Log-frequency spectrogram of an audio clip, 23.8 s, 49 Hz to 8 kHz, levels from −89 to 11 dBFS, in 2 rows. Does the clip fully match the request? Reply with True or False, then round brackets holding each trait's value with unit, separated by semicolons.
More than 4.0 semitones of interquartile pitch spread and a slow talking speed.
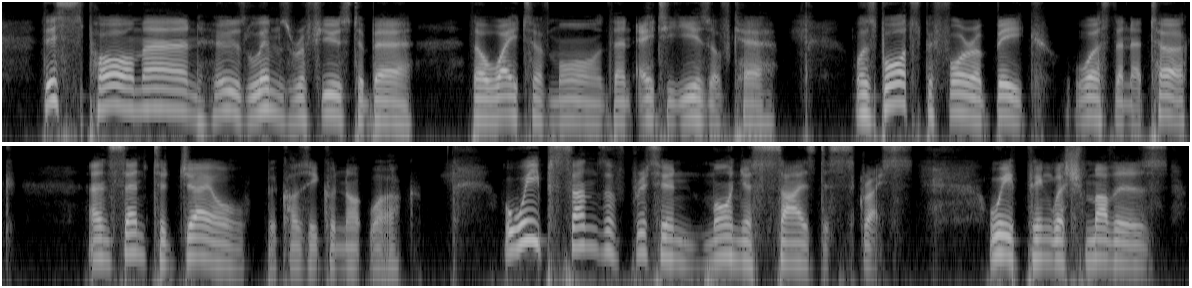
True (5.3 semitones; 120 wpm)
